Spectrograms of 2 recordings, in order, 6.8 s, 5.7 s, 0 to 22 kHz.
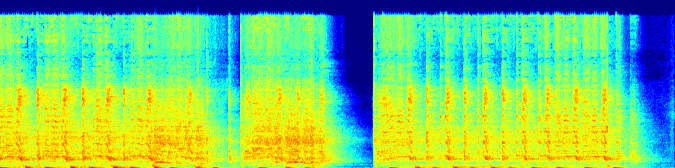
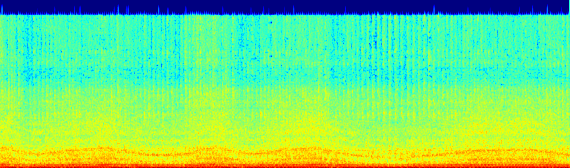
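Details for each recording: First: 2007 Honda CBR125R that sat outside two years, cranking on a cleaned fuel pump: two cranking bursts, starter turning steadily about four beats a second, engine never catches; fuel not being delivered. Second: 2007 Honda CBR125R, revived after sitting outside two years, running after a missing seal was fitted and fuel pump trouble addressed: small single revs up and down, then steady, even running with no misses or knocks; healthy.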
